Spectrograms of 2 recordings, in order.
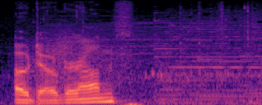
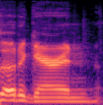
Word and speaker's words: Odogaron: do well um but next is odigaren uh or odagarone or odogaron if you're the Handler and want to be incorrect how I say it how do you say it oh dogeron that's just wrong those are just all the wrong vowels they give us the phonetic in chat of how you say it uh but this is Ode to Garen um so this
